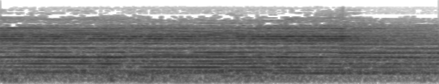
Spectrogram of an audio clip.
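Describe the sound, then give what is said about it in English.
A dense chorus of car horns blares nonstop on the main streets of Donetsk at noon, residents honking to show opposition to the separatists; many overlapping tones merge into one loud, sustained wall of honking, with no voices audible. “called on citizens to show their opposition to the separatists by honking their car horns at noon.”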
